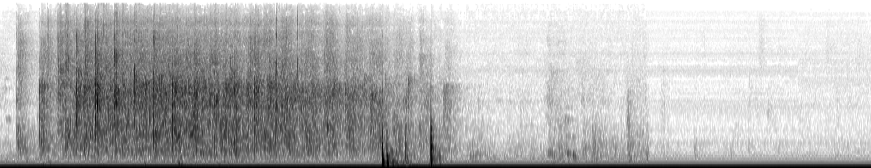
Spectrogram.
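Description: A crowd at a church service applauds for about six seconds to thank the audience, a dense patter of many hands clapping, followed by a couple of sharp knocks as the clapping dies away into a quiet, reverberant hush.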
